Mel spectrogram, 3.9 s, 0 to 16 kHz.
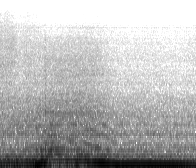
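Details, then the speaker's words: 2011–2016 Scion tC after spark plug replacement: revs pick up cleanly through a blip and settle back evenly, no stumble or shake; before, idle vibrated with RPM drops. Smooth revving. "Right now it runs a lot smoother, and when you give it gas too, the revs are a lot smoother."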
